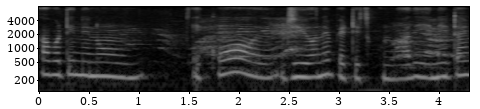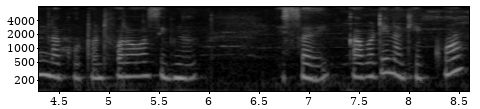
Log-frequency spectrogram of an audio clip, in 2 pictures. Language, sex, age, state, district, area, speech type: Telugu, female, 30-45, Telangana, Vikarabad, rural, spontaneous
